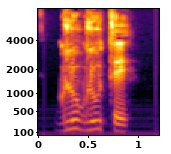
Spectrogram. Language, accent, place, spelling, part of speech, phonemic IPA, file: French, France, Lyon, glouglouter, verb, /ɡlu.ɡlu.te/, LL-Q150 (fra)-glouglouter.wav
- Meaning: 1. to gobble (like a turkey) 2. to gurgle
